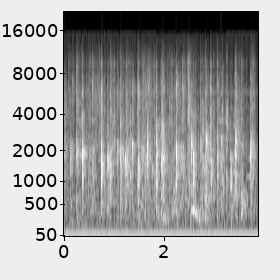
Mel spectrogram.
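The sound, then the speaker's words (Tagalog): A church audience claps in worship for God. The clapping is fairly faint and comes as a run of quick, roughly regular beats over a steady low hum. “Pwede ba natin palakpakan ng Diyos doon?”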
